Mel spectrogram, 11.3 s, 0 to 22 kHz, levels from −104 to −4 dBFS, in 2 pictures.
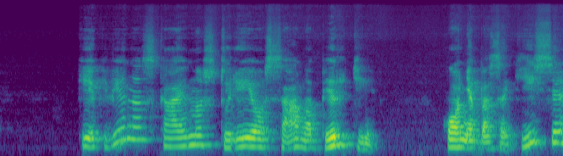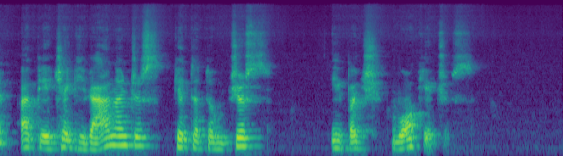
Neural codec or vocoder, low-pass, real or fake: vocoder, 44.1 kHz, 128 mel bands, Pupu-Vocoder; 19.8 kHz; fake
